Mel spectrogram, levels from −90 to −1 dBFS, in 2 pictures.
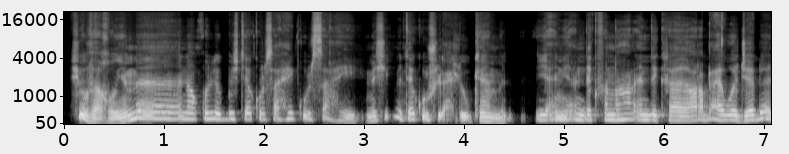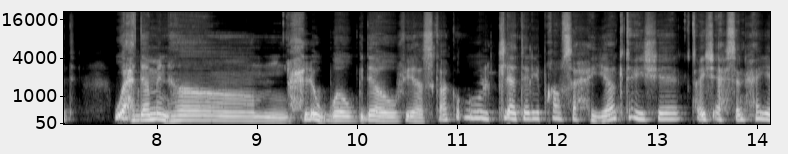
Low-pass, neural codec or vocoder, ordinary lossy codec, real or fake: none; vocoder, 48 kHz, 128 mel bands, Vocos; none; fake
